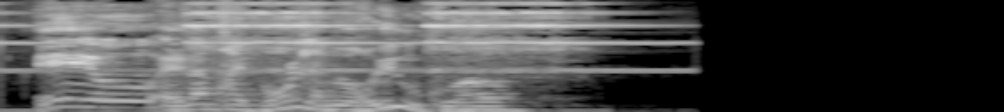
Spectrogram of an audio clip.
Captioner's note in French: Sonnerie téléphone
